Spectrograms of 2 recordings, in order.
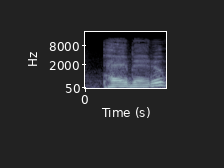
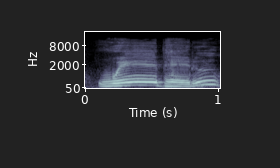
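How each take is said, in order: First: The name begins with a B sound. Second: The name begins with a W sound. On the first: This is the German-style reading. "독일어식으로 발음을 하면 베베르라고 읽습니다" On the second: This is the English-style reading. "W가 영어로 이야기를 하면 웨베르라고 읽고"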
